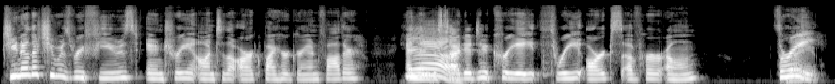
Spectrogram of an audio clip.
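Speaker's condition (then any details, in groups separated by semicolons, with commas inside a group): No condition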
